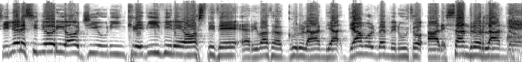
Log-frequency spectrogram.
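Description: Noticeable background noise sits under speech delivered at a fairly quick pace with hardly any pauses and ordinary pitch variation. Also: man, high pitch for a man. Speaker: podcast host. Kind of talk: interview. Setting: in-person interview.

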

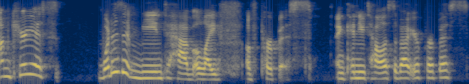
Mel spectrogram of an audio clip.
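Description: A woman speaks in an unremarkable speaking voice with an American accent. Her fairly high pitch moves with lively intonation at a moderate pace. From New York. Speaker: podcast co-host and life coach. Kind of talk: casual interview chat.

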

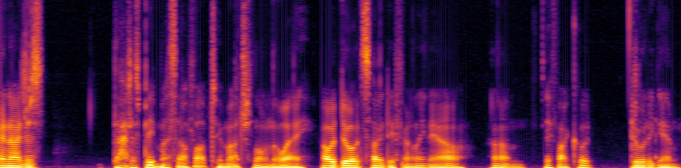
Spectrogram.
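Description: Vocal fry runs through a dark, mellow tone in an Australian accent, recorded with a dry, close sound and no echo. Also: man, fairly low pitch for a man, ordinary pitch variation, fairly quick pace. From Queensland, Australia. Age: 30s. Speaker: venture capital investor. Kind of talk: interview conversation.

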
